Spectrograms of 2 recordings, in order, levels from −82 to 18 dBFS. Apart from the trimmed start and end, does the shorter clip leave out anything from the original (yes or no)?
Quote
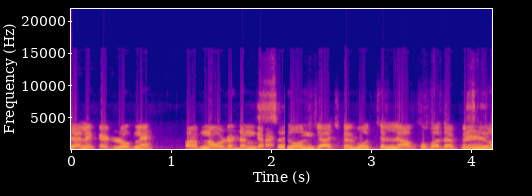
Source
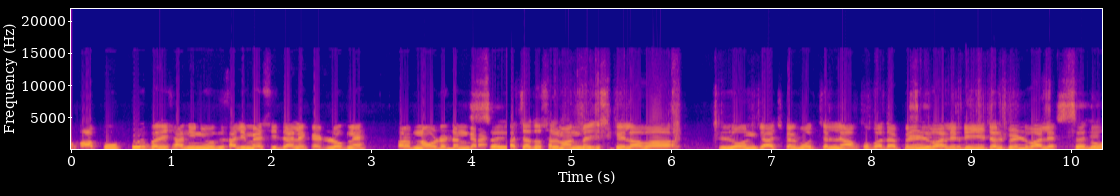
yes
